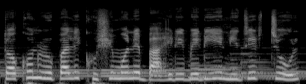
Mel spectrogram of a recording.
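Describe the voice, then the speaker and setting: Female storyteller: higher-pitched voice, scripted tale narration, music bed throughout. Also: fairly even intonation, fairly quick.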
